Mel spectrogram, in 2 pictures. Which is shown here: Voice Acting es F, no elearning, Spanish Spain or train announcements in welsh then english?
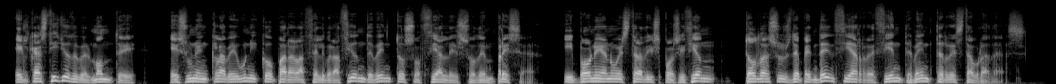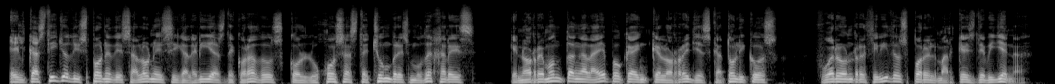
Spanish Spain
